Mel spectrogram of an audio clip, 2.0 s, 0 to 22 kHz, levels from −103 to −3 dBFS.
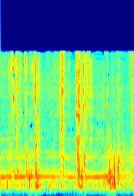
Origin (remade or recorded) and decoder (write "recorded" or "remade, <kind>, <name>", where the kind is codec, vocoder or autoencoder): remade, autoencoder, DAC-VAE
